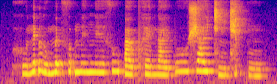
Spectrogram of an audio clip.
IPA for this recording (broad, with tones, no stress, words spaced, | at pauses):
hu˨nɛ˦ʔ lu˨mɛ˦ʔ θʊ˦ʔme˦ŋe˦ɪ̯θu˦ ʔa˨ʊ̯pʰɛ˨na˨ɪ̯ po˦ʊ̯ʃa˦ɪ̯ t͡ɕĩ˨t͡ɕʊ˦ʔkũ˨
